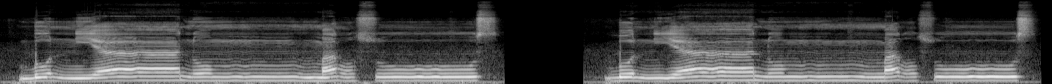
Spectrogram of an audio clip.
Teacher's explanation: nun ini jelas, ya ini jelas, dan di sini tidak ada dengung. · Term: izhar wajib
